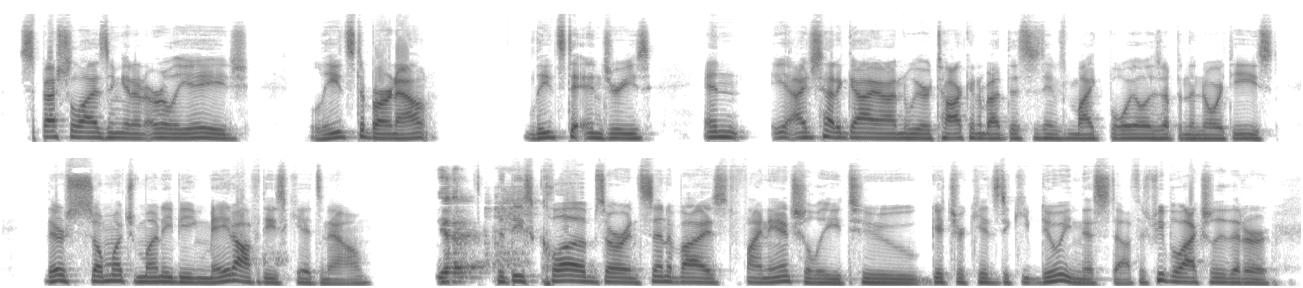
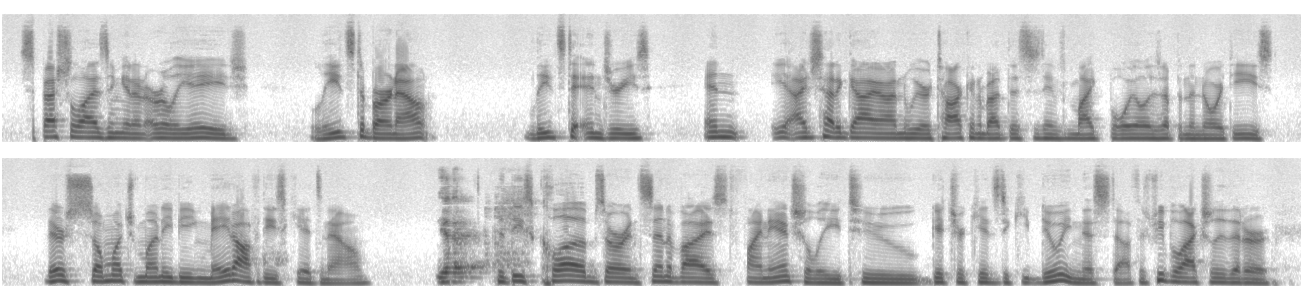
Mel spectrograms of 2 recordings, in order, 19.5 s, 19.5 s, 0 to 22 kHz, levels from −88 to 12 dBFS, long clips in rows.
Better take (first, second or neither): first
